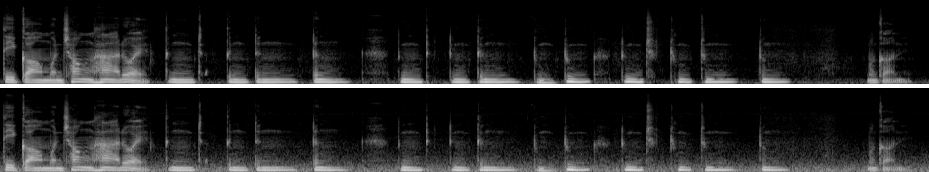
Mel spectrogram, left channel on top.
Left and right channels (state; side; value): noise; right; rumble, 16 dB below the sound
